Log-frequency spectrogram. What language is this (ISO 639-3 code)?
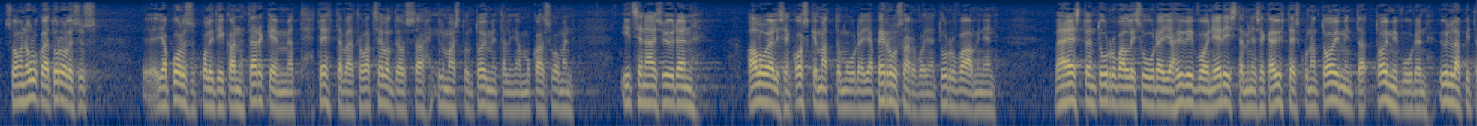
fin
